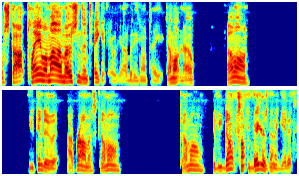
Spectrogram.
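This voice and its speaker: A man's voice: on the high side, gravelly, dry recording. Male fishing host, 40s, easygoing outdoor banter, close dry lo-fi sound. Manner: folksy, joking, coaxes the fish aloud. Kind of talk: casual chat while night fishing. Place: outdoors on a lake at night.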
